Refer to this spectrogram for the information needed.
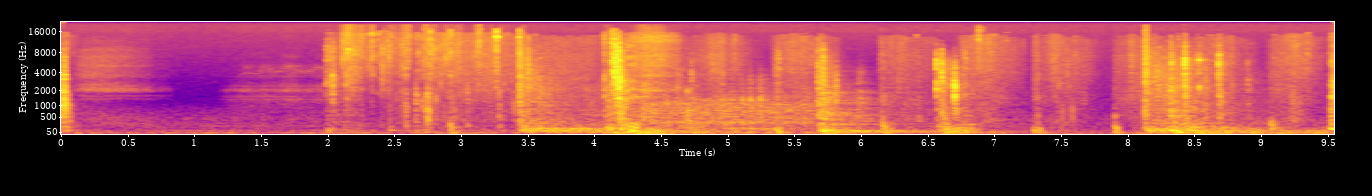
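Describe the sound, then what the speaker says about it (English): Dull thumps and knocks sound in the Silent Hill 2 Remake video game, a cluster of irregular heavy thuds after a quiet opening, fairly close and without talk. "That's a lot of thumping noises."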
